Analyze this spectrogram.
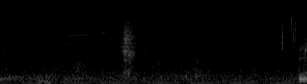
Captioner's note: scoffs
